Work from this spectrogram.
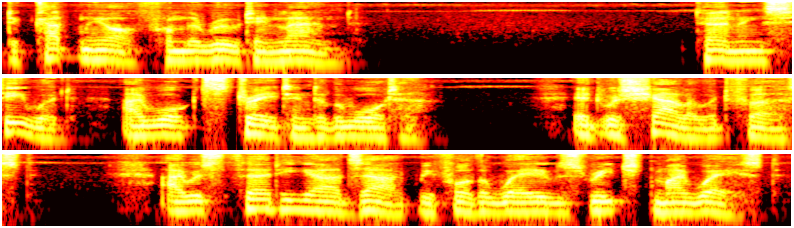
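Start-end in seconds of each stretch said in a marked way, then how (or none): none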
